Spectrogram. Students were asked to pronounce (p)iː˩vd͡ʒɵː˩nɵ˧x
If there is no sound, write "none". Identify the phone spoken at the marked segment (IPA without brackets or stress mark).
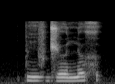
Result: p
